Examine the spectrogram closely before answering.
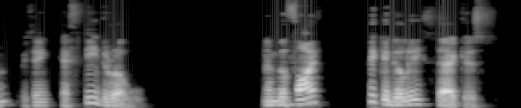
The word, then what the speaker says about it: Piccadilly: think Cathedral number five Piccadilly Circus Piccadilly Piccadilly Circus first syllables number six Leicester Square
